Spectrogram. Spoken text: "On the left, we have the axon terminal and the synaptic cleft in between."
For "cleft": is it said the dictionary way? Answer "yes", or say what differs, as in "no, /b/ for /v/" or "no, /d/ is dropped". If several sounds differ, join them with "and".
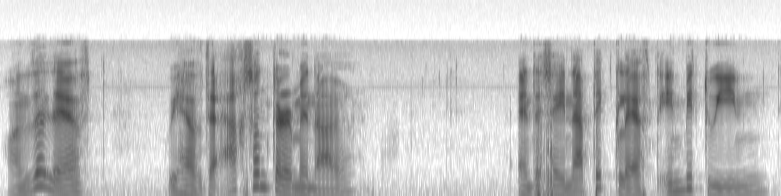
yes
